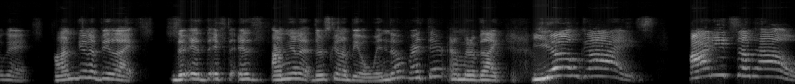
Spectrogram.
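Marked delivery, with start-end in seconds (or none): 5.3-8.0 very high, slow, drawn-out shout. Playing a character at a window, addressing the group: shouting. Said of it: "are you shouting this right now?".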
